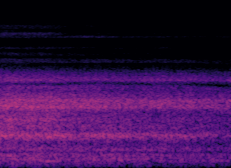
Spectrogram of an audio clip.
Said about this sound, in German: Nehmt auf diesem Weg ein paar tiefe Ein- und Ausatemzüge. Bleibt dabei und kommt so in den Genuss des sogenannten Ujjayi-Atems.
